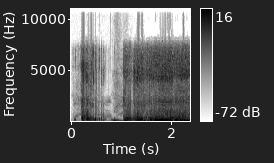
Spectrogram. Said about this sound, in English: Just need a big old fart sound for that.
